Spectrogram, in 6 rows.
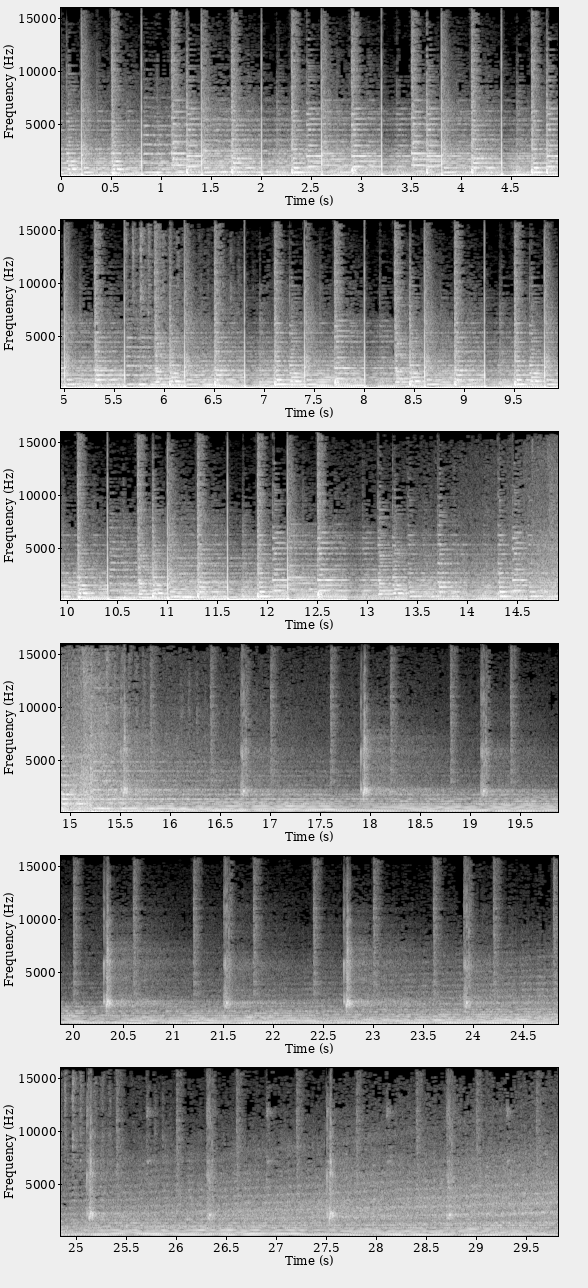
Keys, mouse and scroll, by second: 3.8 click, 4.4 click, 5.1 click, 5.7 click, 8.2 shift+a, 12.2-14.8 drag, 15.1-16.7 drag, 16.2 KP_0, 17.6 KP_1, 18.9-22.5 drag, 23.2-23.6 scroll down 1, 23.6-24.9 middle drag, 24.9 Tab, 26.0 3, 26.2 click, 27.0-29.8 right drag.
